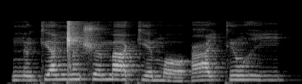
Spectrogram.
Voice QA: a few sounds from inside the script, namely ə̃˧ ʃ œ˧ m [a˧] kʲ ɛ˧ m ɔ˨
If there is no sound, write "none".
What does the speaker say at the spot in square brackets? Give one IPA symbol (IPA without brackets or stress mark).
a˧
